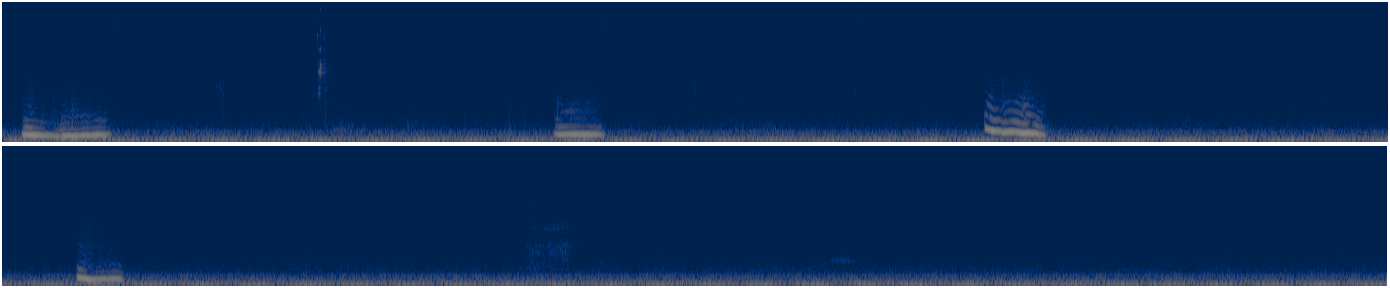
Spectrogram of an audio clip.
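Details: MissTinkerKitty, a black female cat, snoring in deep sleep while curled up on her pillow indoors after a day of play; soft, low, voiced snorts repeat about every three to four seconds over a steady low background hum.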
